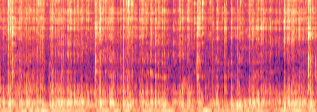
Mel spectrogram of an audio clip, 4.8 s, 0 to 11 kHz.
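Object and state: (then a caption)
Brass mortar grinding coffee beans. A small hollow brass mortar held in one hand and partly filled with coffee beans is struck and ground with a brass pestle against its inside wall and bottom. The result is a steady stream of clinking, rattling taps over a low hum, with a metallic ring around 215 Hz that fades quickly after each hit.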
